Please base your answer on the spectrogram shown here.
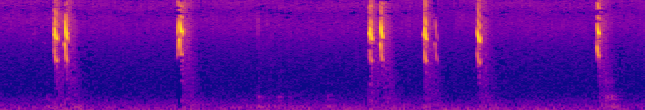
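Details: Common linnet heard alone indoors in a very quiet setting, with brief high twittering chips, single and paired, scattered irregularly over several seconds.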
